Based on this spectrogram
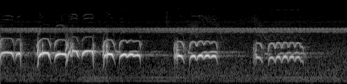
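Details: White-eared puffbird giving clusters of wavering, rolling whistled notes in three or four bursts separated by short pauses, the last burst a fast even trill, against a steady high-pitched insect drone.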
